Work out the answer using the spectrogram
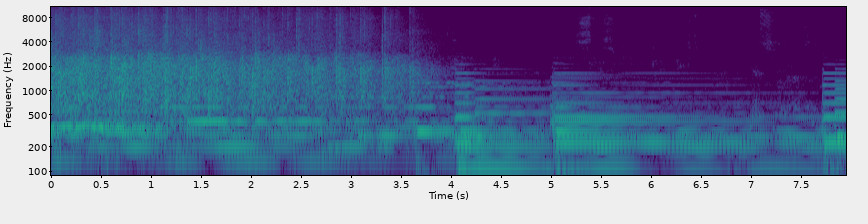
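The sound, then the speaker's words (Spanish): Church audience gives the Lord a loud round of applause during a bilingual service, the clapping running over sustained keyboard chords for about four seconds before fading and leaving the music alone. “¿Me puedes dar un fuerte aplauso al Señor?”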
